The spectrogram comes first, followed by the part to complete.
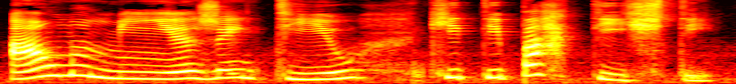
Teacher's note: Partiste é uma palavra paroxítona, em que a sílaba forte dela, a sílaba tônica dela é o tis.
